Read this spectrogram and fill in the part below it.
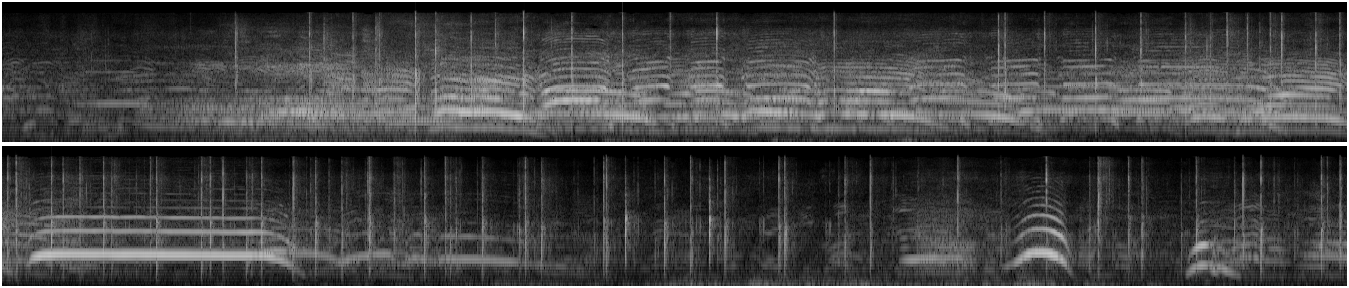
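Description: A crowd of spectators cheers and yells loudly.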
